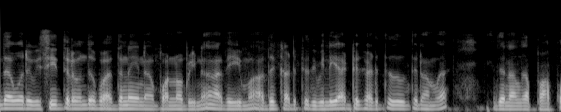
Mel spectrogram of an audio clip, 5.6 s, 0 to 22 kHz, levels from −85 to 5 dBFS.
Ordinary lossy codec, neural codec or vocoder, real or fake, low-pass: none; codec, 16 kHz, 4 kbps, X-Codec, HuBERT features, trained on LibriSpeech; fake; 7.2 kHz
